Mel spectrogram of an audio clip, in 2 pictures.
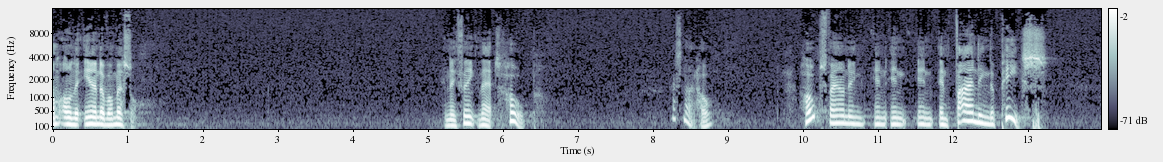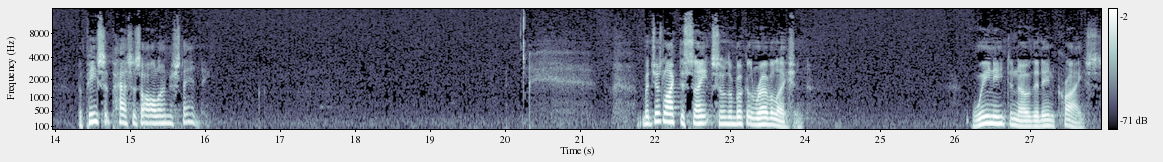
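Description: A middle-aged man speaks calmly through a microphone, with pauses, in an echoing hall.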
